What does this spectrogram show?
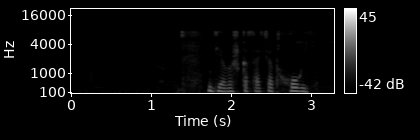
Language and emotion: Russian, neutral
